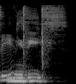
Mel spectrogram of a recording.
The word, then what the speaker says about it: Nalis: Actually, can you pronounce that for me, since you know French? – Yeah, I think you got it, though. It's just Nalis.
